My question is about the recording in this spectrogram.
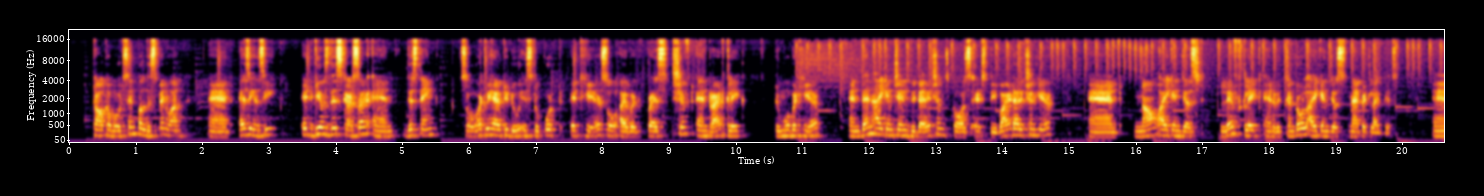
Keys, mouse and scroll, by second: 2.9-3.8 scroll up 4, 5.3 middle click, 6.2 1, 6.6 scroll up 1, 6.9 shift+middle click, 7.1 scroll up 1, 10.4 shift+right click, 12.7-13.4 scroll down 1, 13.4 click, 15.9-19.3 drag, 19.5 scroll down 2, 20.0 shift+middle click, 20.5-20.6 scroll down 2.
